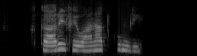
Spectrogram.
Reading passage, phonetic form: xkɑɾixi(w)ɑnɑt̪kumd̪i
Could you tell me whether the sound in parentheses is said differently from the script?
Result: no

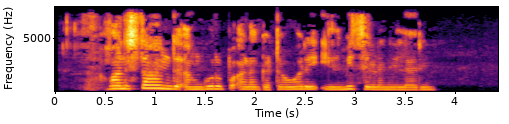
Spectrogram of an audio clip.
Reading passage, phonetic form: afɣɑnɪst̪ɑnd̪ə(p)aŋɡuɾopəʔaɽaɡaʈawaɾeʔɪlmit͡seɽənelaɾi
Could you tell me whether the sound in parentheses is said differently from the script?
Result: yes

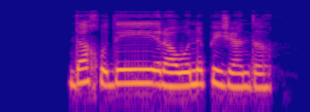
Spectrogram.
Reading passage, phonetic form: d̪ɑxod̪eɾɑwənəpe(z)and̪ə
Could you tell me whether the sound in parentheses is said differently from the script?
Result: yes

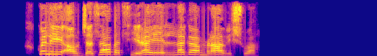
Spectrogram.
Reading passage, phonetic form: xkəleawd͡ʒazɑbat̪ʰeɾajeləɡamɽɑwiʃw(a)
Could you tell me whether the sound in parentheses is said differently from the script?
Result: no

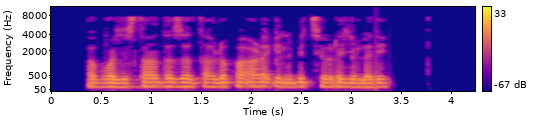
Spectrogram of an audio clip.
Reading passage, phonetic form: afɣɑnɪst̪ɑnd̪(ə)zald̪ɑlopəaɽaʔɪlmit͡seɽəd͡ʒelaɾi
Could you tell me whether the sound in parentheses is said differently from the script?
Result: no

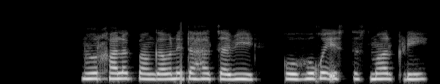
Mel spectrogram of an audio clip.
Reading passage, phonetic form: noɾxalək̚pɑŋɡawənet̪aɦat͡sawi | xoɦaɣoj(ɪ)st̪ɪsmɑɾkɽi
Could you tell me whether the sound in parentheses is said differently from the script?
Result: no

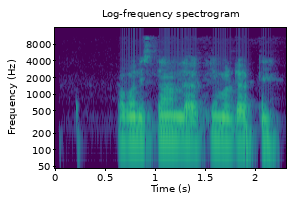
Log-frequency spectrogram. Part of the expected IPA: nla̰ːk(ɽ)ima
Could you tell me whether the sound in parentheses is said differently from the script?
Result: yes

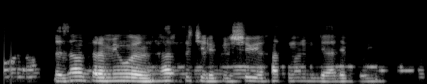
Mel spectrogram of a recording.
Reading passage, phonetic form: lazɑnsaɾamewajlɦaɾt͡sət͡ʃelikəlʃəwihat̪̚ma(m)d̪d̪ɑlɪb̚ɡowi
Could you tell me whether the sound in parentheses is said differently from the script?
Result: yes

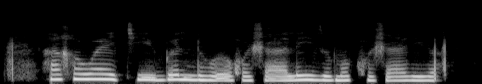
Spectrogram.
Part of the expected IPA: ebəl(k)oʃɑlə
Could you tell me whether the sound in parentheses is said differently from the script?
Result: yes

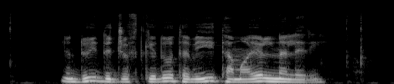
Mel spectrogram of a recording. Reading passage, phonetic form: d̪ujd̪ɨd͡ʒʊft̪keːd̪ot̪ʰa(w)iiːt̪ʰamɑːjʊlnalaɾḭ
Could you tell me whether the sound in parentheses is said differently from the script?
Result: yes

